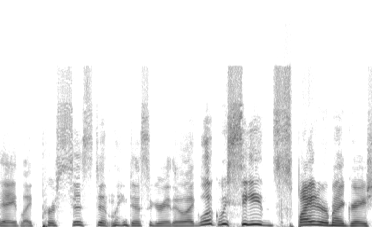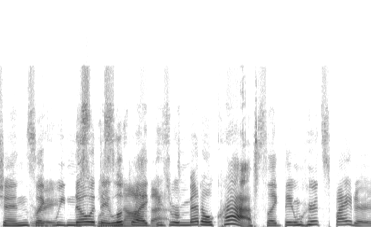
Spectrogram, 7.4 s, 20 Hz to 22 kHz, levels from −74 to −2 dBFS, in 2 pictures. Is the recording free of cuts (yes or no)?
yes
